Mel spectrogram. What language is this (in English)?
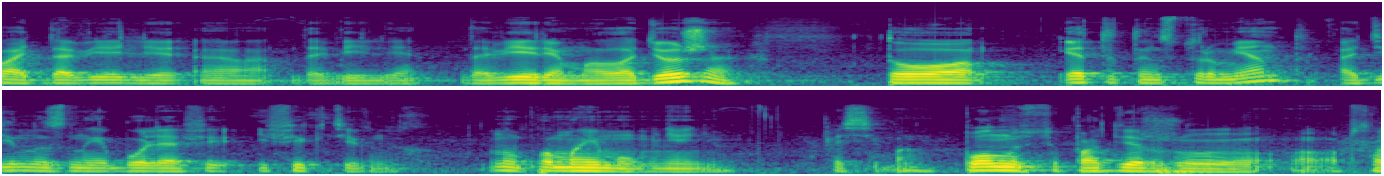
Russian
